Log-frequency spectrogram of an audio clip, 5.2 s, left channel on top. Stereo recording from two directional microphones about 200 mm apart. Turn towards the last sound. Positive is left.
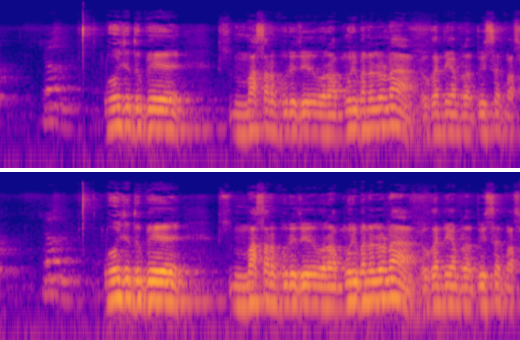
turn(degrees=0)  # may be behind; listen again after turning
